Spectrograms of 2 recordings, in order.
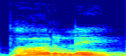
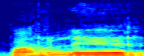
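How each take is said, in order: First: The word ends on a vowel, no r. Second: The word ends with an audible r sound. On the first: The speaker calls it right. "لا بارلي بارلي بارلي" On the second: The speaker calls it wrong. "فما تقولش بارلير بارلير"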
